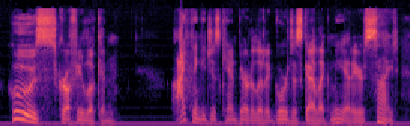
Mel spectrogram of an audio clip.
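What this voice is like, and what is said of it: Haggard Harrison Ford Han Solo impression. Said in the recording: “Harrison Ford is sort of... I'm trying to think of an Indiana Jones or Han Solo line... that's also very Jeff Goldblum-y. All my voices are going to sound very haggard right now.”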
